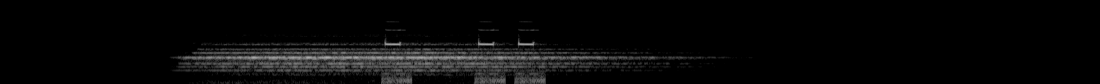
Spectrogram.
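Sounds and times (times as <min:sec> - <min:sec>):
held synthesized chord ringing: 0:01.7 - 0:07.5.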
